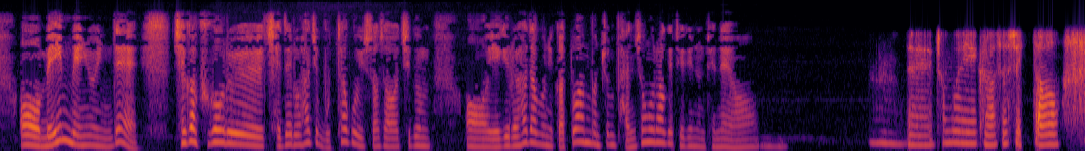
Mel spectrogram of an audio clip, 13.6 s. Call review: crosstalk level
none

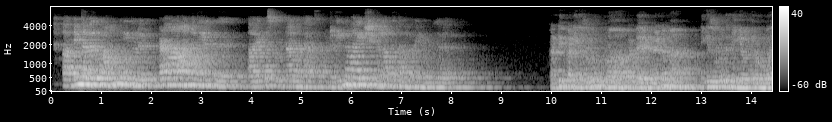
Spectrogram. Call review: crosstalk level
none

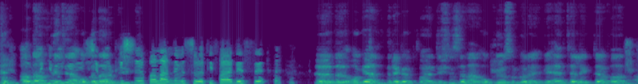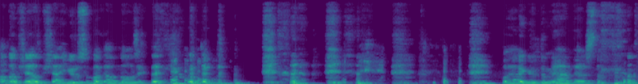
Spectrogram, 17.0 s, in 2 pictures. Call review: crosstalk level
present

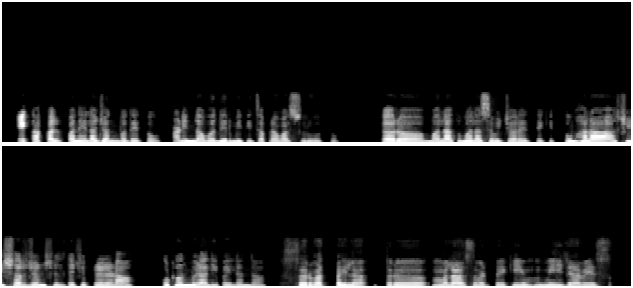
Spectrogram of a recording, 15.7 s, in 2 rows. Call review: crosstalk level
none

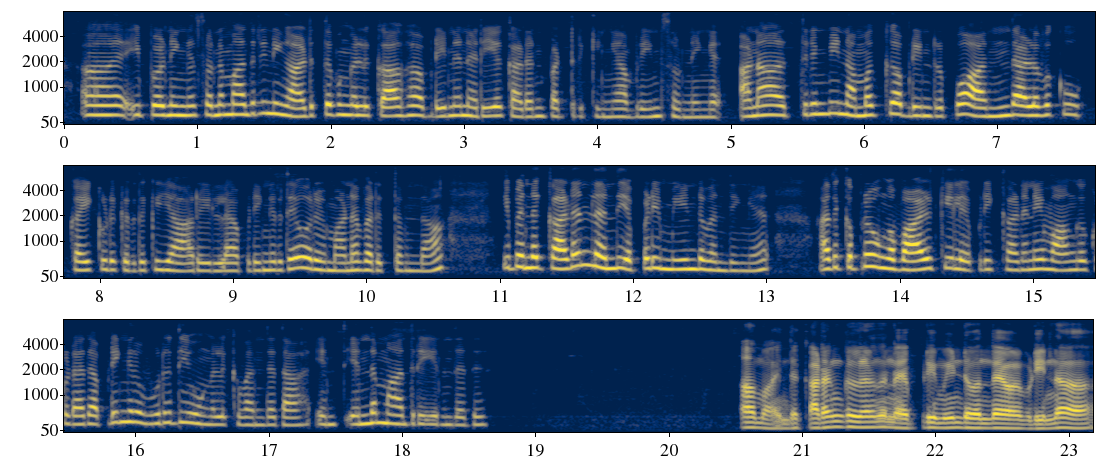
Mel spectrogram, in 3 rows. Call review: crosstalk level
none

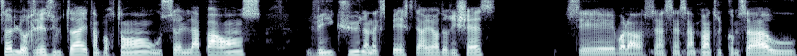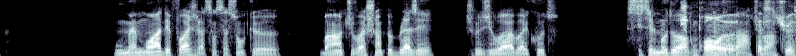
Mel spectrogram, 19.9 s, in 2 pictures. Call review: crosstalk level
present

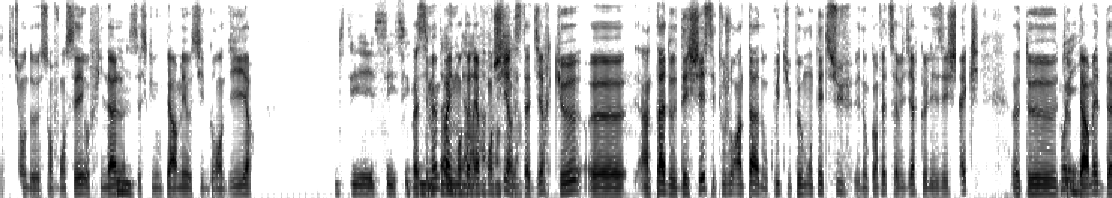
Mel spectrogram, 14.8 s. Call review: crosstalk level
present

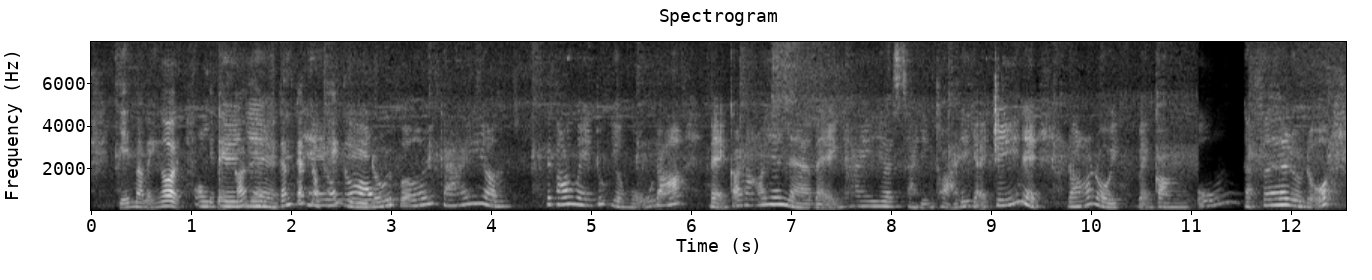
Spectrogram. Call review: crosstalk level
present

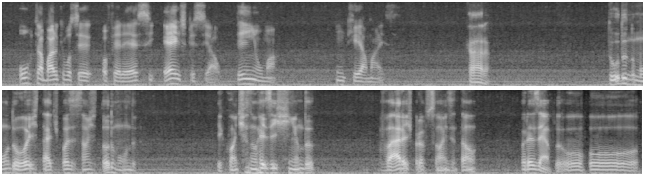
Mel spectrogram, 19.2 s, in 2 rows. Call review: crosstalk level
none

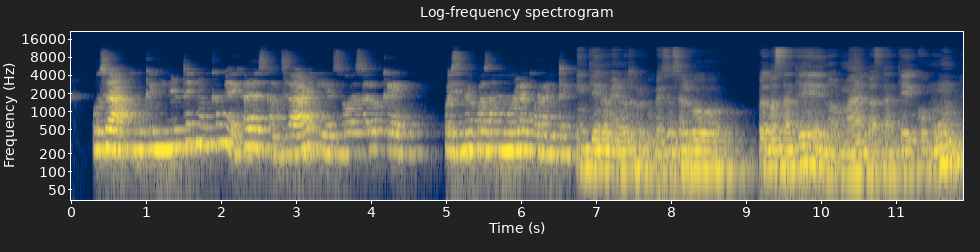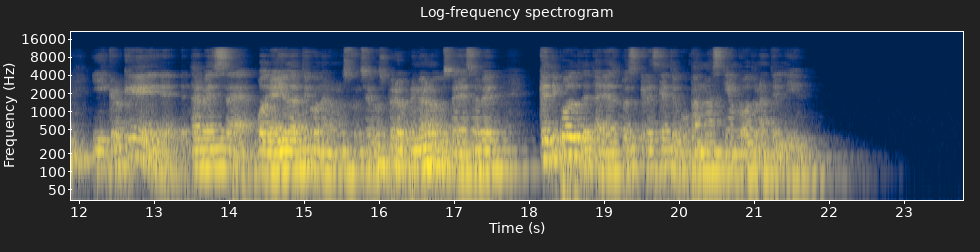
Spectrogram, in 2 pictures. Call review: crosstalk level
none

